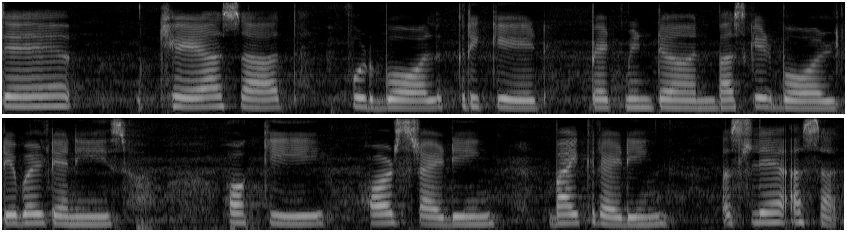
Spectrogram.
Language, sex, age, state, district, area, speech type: Goan Konkani, female, 18-30, Goa, Ponda, rural, spontaneous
